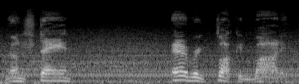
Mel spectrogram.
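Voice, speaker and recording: A man with a fairly high pitch speaks in an angry tone at a fairly quick pace, with audible room echo and noticeable background noise. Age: 70s. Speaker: vlogger. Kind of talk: porch rant. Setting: outdoors on porch. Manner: angry, profane.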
